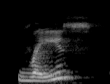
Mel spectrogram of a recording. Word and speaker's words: Raix: So I want to talk about Raix. It's R-A-I-X. And that zine, that's pronounced like the Spanish word for root.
